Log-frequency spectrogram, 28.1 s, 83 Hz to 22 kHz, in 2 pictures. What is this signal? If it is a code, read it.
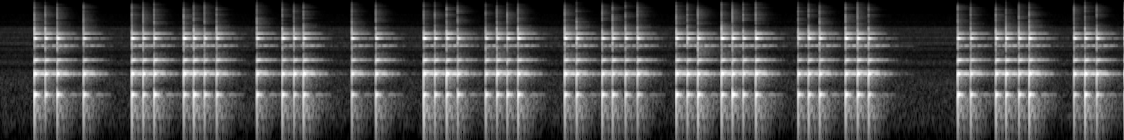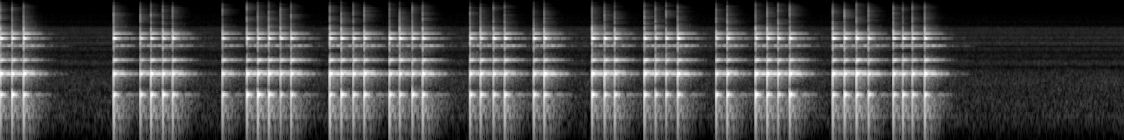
Tap code, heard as taps on a metal pipe, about 7 knocks a second, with room echo. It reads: LOCATION IN DETROIT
